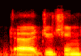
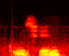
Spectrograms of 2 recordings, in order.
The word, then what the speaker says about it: guqin: So the pronunciation of that word is Guqin.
